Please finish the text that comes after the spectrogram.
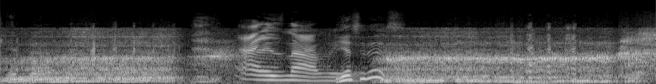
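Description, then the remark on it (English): A short burst of a man's snoring, recorded at night on a phone, one rough, rattling snort lasting a second or two, plays through the phone's small speaker between two people talking over steady background noise. “That's you. Snoring.”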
